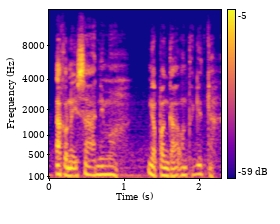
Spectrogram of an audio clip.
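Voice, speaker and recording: An actor playing an eager, bashful young suitor in a radio drama, wooing hesitantly with a Cebuano Filipino accent. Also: male voice, medium pitch, flat delivery, quick pace, pushed and bright, a little hiss or hum.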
